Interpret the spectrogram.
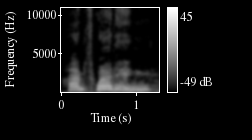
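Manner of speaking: high, drawn-out mock complaint; playful singsong whine. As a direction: stretch it out high and loud, playfully. Playful repeat of complaint about heat.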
